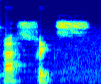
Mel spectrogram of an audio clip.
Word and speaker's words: asterisk: Of course, don't pronounce it asterisk. It's asterisk.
